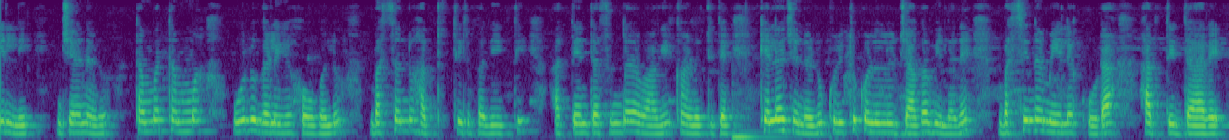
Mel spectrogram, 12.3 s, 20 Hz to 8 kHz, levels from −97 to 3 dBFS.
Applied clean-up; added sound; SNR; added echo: none; Bowed string instrument; 12 dB; none.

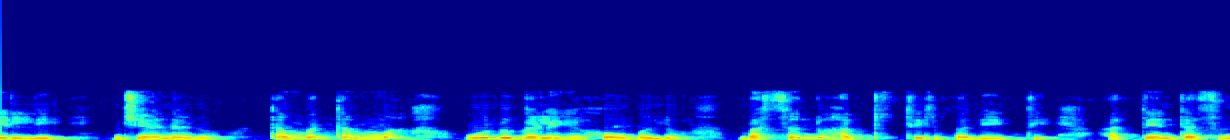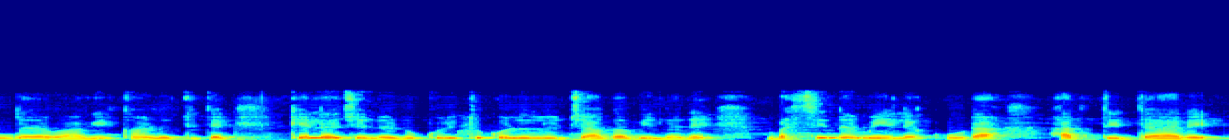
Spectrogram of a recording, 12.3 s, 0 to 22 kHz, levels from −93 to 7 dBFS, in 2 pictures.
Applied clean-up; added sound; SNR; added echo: neural separator model SepFormer DNS4.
